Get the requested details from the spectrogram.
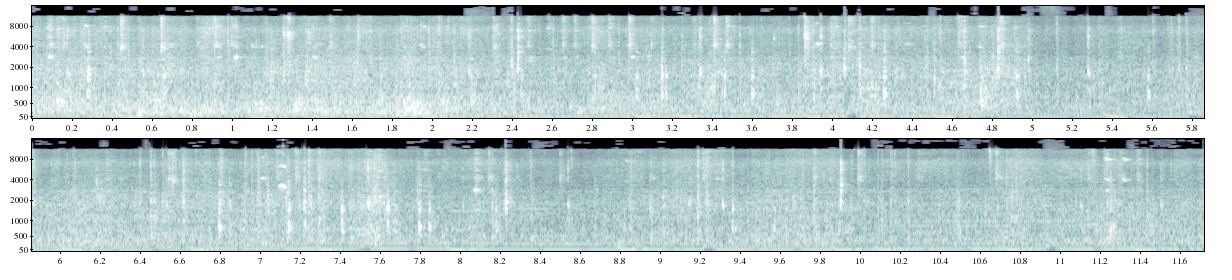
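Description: River water rushes and splashes against a vehicle.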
